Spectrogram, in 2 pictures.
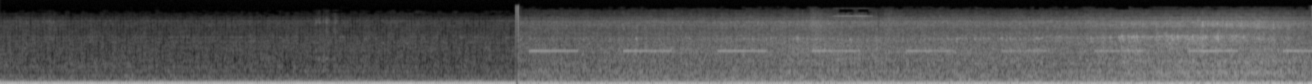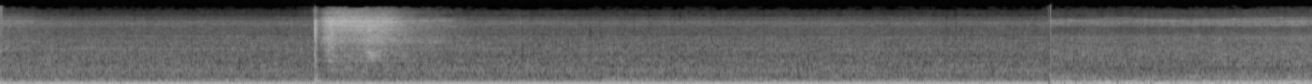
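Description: Heavy diesel truck engines running, with a reversing alarm beeping steadily for several seconds and a short, loud hiss of air brakes releasing about two-thirds of the way through. The engine drone changes near the end to the steady sound of a truck at highway speed.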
